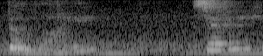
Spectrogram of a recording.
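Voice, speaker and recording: A woman's voice: a little high, very animated, slow pace. A woman in a staged play reading, playing an exasperated, wounded middle-aged mother of a grown daughter. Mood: wounded fury. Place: echoey room at a staged reading, far mic. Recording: far mic, echoey noisy room.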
